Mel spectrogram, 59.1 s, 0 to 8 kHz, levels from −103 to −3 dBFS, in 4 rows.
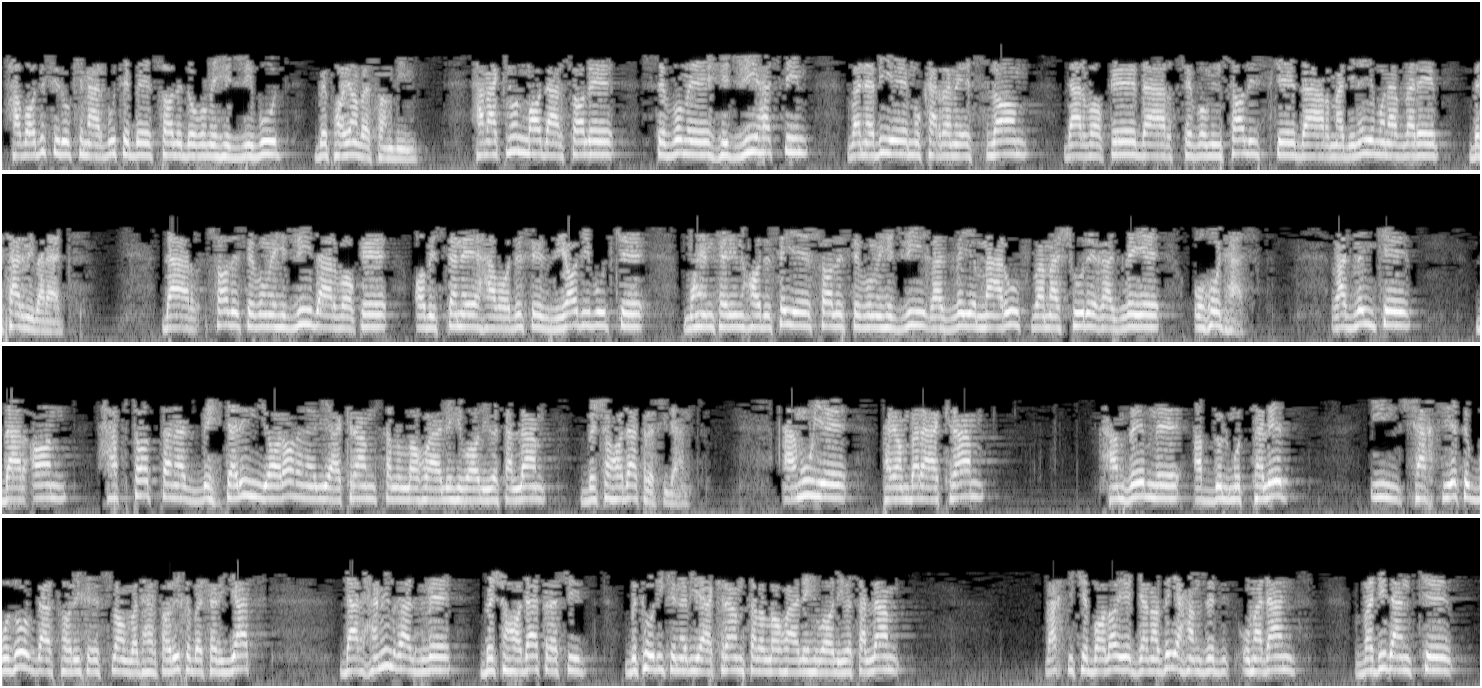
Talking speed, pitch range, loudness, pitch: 125 wpm, 170-195 Hz, -13 LUFS, 180 Hz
